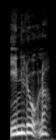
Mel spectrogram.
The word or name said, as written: indlåner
